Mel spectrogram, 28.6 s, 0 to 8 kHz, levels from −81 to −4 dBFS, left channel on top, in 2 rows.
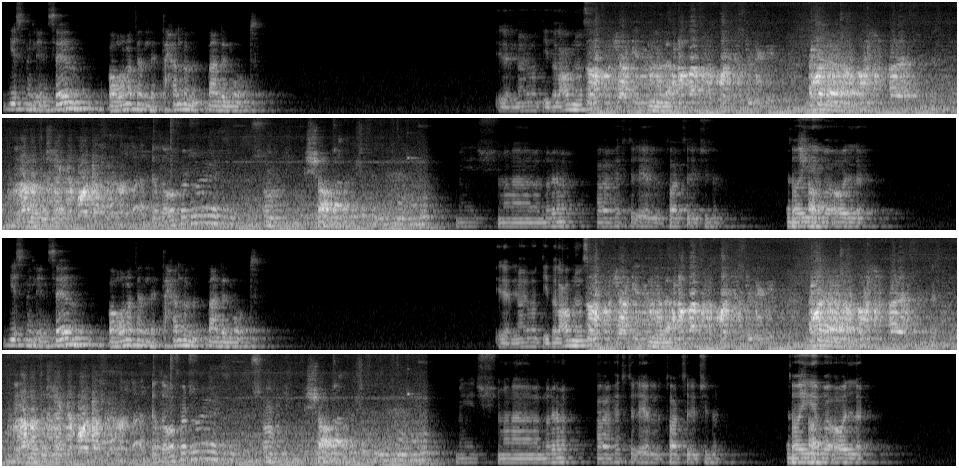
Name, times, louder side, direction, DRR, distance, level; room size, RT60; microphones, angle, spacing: voice 1, 0.0-1.2 1.6-3.8 9.7-10.1 12.1-13.0 14.4-15.3 18.2-18.4 18.8-19.5 26.1-26.6, equal, 5° left, 3 dB, 1.6 m, -25 dB
voice 2, 7.4-9.0 13.9-14.0 14.5-14.7 16.6-17.3 18.0-18.6 21.1-22.8 23.2-25.1 26.1-27.2, right 3 dB, 40° right, 7 dB, 0.8 m, -30 dB
sound 1, 8.7-20.7, right 2 dB, 20° right, 0.9 m, -23 dB
18.5 x 8.9 x 4.4 m, 0.99 s
head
